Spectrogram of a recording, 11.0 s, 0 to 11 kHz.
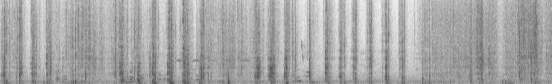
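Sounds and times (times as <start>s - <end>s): packaging rustling: 0.0s - 6.3s, 8.0s - 11.0s
packaging ripping and crinkling: 0.0s - 11.0s.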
